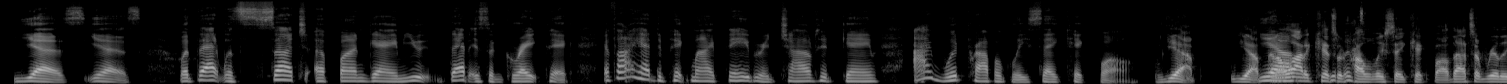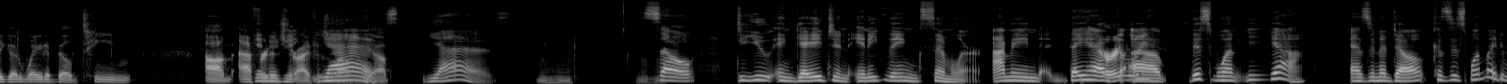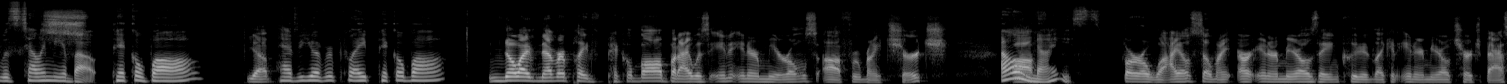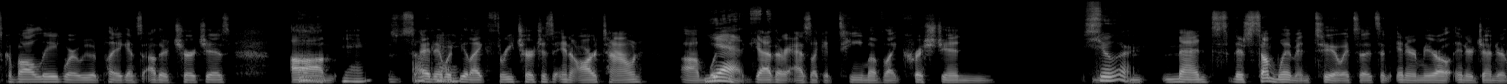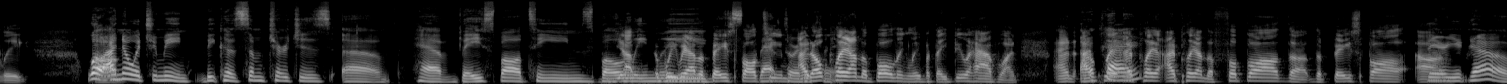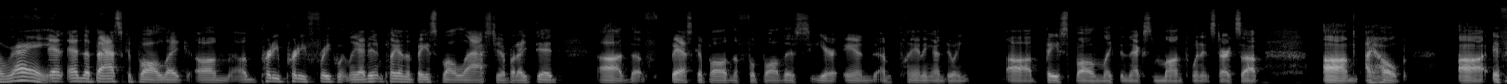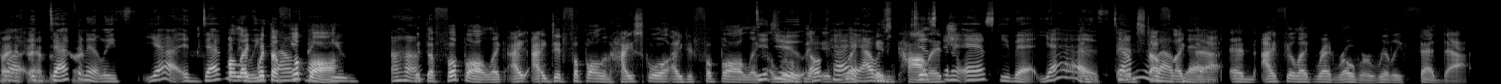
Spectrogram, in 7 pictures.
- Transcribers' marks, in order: stressed: "such"; tapping; other background noise
- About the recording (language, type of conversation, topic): English, podcast, How did childhood games shape who you are today?
- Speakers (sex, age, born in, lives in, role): female, 60-64, United States, United States, host; male, 35-39, United States, United States, guest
